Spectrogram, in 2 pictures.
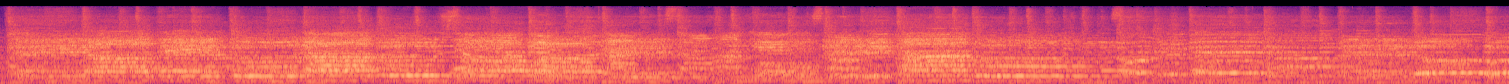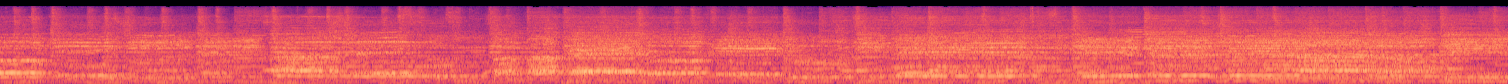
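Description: A choir of voices singing a hymn in Portuguese, holding long sustained notes.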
